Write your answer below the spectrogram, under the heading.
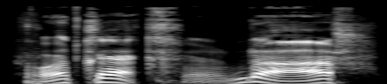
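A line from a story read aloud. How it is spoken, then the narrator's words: Muttering. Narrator (Russian): пробормотал он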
